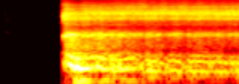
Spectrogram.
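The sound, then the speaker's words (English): A person imitates a snore, as of someone fast asleep: one long, raspy, breathy rumble that starts abruptly after a brief silence and holds steady for about a second and a half, fairly loud. “How many of you snore when you sleep, right? No, Peter is fast asleep.”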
